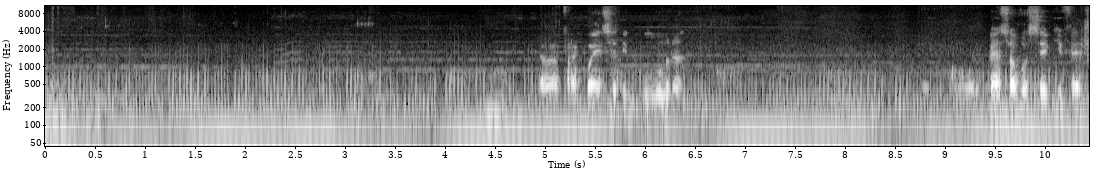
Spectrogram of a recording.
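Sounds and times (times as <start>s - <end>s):
cat purring: 0.0s - 10.4s
speech: 5.0s - 6.6s, 9.4s - 10.4s.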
